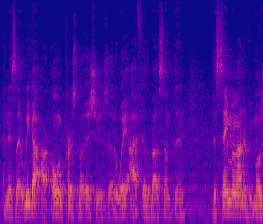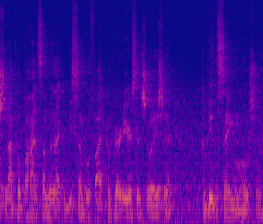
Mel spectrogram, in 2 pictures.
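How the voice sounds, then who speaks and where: A man's voice: fairly low pitch, steady tone, quick pace, vocal fry. Chill young guy, portuguese first language, slangy and laughing a lot, echoey noisy room. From South Florida, United States. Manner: laid-back, slangy, laughs often. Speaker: music artist guest. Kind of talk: casual interview chat. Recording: echoey room with background noise.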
